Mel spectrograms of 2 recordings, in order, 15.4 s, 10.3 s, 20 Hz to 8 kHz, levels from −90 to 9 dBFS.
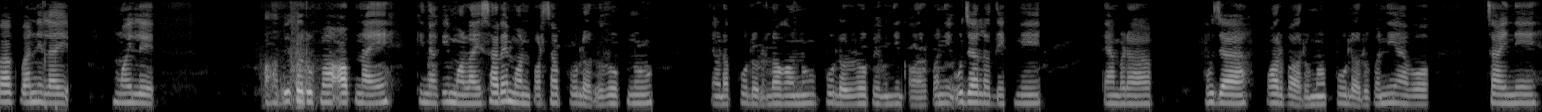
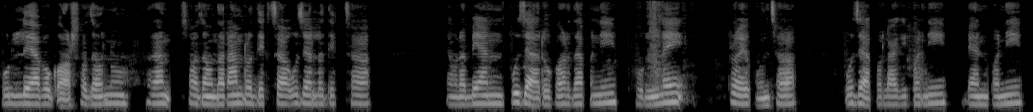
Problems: none marked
